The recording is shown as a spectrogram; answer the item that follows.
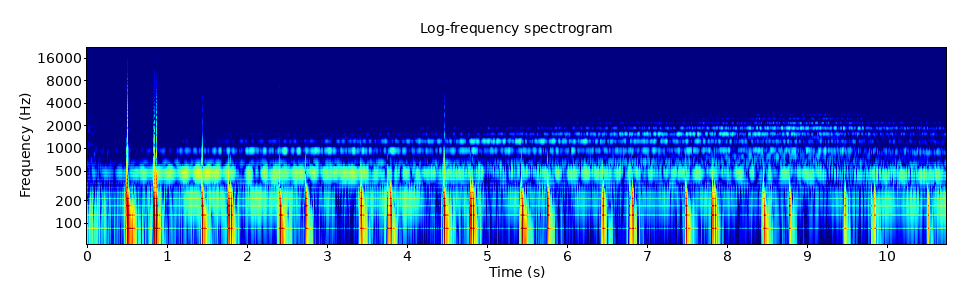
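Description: Heartbeat sound effect: pairs of low thumps about once a second over a steady low drone.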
